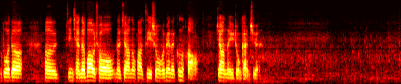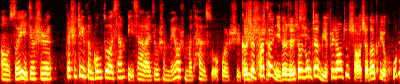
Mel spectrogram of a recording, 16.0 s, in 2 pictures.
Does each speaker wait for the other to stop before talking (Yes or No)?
No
